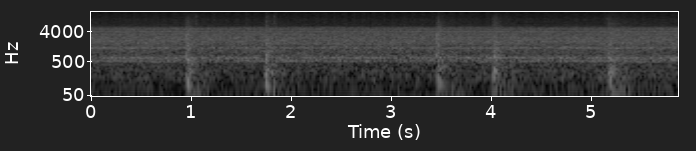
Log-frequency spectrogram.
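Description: Train wheels thump over rail joints a few times.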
